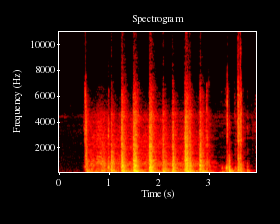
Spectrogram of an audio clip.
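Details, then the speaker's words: Nissan Bluebird after head gasket replacement, first start attempt on a jump pack: sluggish, uneven starter churning about three or four compressions a second, nearly catching but never running; owner suspects the jump pack isn't supplying enough volts. "my jump pack is not supplying quite enough volts with this car I don't think"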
